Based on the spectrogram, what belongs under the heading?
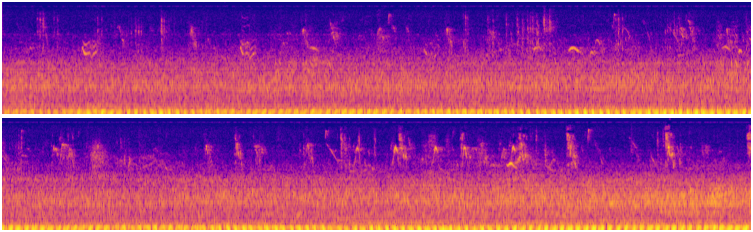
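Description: Small birds chirping and calling repeatedly over a steady low rumble.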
